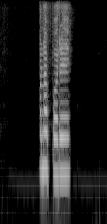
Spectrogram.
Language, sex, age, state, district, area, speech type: Santali, female, 18-30, West Bengal, Jhargram, rural, spontaneous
